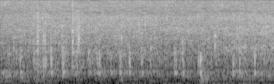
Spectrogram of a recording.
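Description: Fish fillets, redeye bass, frying in a pot of hot oil, giving a steady close sizzle and bubbling crackle with no talk.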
